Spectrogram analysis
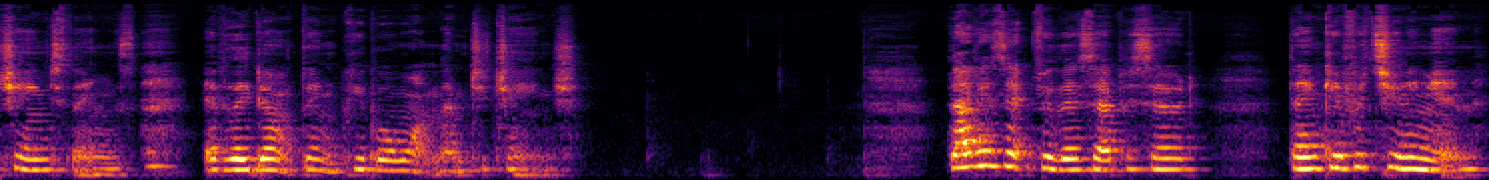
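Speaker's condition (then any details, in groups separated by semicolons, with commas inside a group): Cerebral palsy, athetoid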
